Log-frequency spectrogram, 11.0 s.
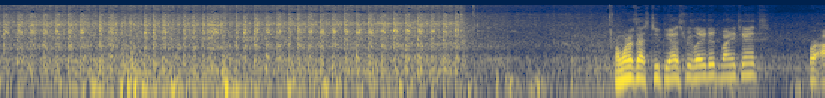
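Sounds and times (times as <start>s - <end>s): car engine cranking on starter: 0.0s - 7.7s.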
